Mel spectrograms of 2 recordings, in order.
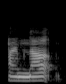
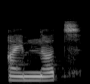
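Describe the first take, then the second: First: The final T of not is barely heard. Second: The final T of not is clearly pronounced. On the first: "on va euh, quelque part sous-entendre le, le T" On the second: "j'ai vraiment accentué la prononciation du T du note"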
